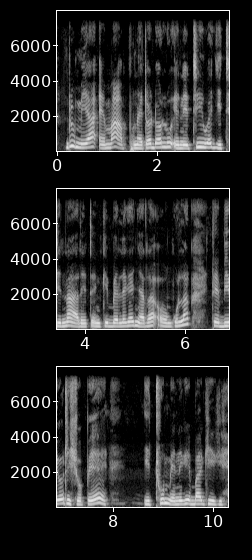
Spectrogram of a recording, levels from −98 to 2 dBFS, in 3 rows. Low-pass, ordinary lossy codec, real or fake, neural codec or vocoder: 7.2 kHz; none; real; none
